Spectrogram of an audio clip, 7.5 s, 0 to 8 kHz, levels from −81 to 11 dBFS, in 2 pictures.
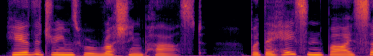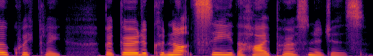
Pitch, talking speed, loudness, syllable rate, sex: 225 Hz, 160 wpm, -20 LUFS, 4.6 syllables/s, female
